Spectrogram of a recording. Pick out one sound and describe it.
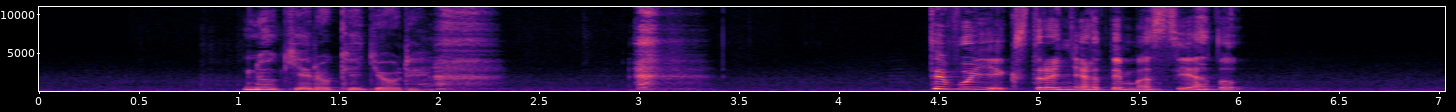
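An elderly woman speaks in a pleading, tearful voice.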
